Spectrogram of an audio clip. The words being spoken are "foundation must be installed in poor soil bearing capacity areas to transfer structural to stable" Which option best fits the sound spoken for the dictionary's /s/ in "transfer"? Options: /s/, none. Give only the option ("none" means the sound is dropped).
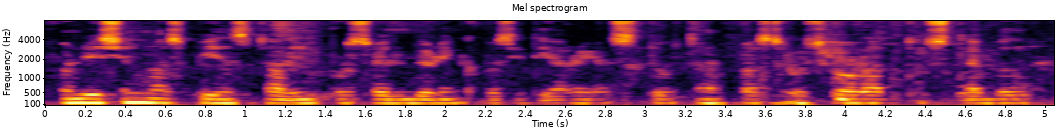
none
